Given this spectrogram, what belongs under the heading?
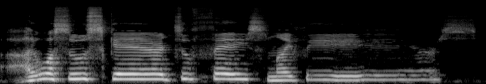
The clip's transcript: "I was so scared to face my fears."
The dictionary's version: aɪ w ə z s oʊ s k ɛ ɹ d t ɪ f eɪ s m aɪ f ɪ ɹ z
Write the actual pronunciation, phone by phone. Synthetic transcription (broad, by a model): aɪ w ə z s oʊ s k ɛ ɹ d t ɪ f eɪ s m aɪ f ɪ ɹ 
